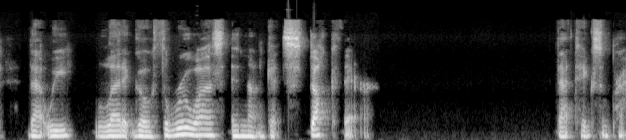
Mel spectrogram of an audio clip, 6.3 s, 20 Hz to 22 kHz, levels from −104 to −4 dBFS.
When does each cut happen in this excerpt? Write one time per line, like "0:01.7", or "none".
none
